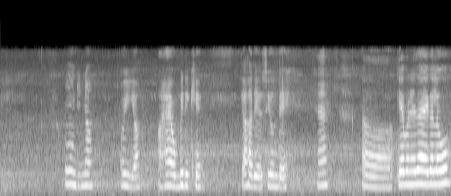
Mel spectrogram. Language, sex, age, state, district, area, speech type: Dogri, female, 30-45, Jammu and Kashmir, Samba, rural, spontaneous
